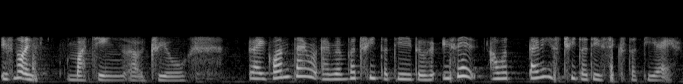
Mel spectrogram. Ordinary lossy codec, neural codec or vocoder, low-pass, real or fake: none; none; 3.6 kHz; real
